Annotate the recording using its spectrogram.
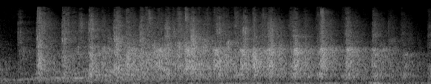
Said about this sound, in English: So, in fact, you should really clap twice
